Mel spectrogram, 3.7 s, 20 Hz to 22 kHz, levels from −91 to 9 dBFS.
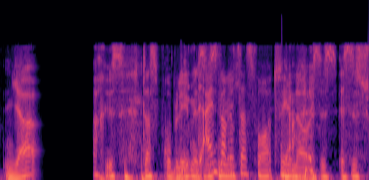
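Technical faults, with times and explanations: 0.34 to 0.96 s, long network dropout: about 0.6 s of audio is missing. The last sound is stretched into a brief fading buzz, then roughly half a second of silence follows before the audio resumes further on, likely because packets stopped arriving and the receiver concealed the gap.
1.82 s and 2.82 s, overlapping chunks: a click or stutter about 1.0 s apart. Each processing chunk begins about 6.5 ms before the previous one ended, so that sliver plays twice at the join and the repetition breaks the waveform's continuity.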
